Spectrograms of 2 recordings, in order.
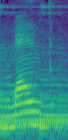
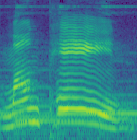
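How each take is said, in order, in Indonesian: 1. Suku kata terakhir tereduksi, bukan 'tain'. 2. Suku kata terakhir adalah bunyi 'tain' penuh. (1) "Tapi yang benar itu adalah mountain" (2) "Memang tulisannya tain, tain ... jangan dibilang mountain"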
